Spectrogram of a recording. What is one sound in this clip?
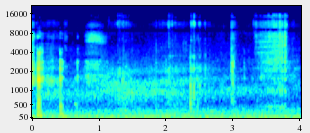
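A skateboard's tail knocks sharply against a concrete ledge.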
